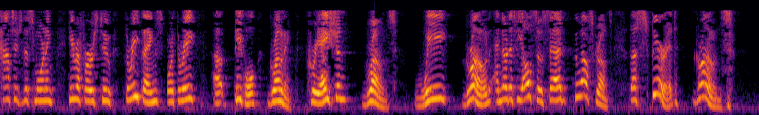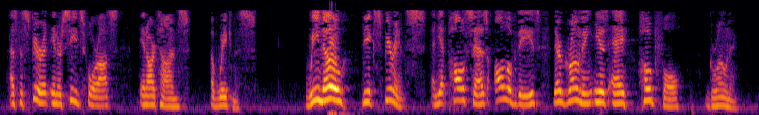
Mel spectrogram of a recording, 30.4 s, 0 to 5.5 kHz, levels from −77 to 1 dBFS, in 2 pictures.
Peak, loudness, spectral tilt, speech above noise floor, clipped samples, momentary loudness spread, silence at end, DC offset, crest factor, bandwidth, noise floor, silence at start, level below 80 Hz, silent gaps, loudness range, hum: 0 dBFS; -17 LUFS; -9.5 dB/octave; 38 dB; under 0.1%; 16 LU; 0.45 s; under 0.1%; 18 dB; 5.4 kHz; -54 dBFS; 0 s; -56 dBFS; none; 8 LU; none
